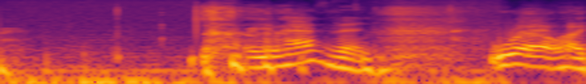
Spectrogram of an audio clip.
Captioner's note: laughter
